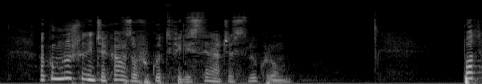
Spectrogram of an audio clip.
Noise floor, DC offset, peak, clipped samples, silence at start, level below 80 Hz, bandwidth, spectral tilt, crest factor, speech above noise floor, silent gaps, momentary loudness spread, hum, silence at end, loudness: -63 dBFS; 0.3%; -6 dBFS; under 0.1%; 0.25 s; -44 dBFS; 19 kHz; -5 dB/octave; 24 dB; 32 dB; none; 21 LU; none; 0 s; -31 LUFS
